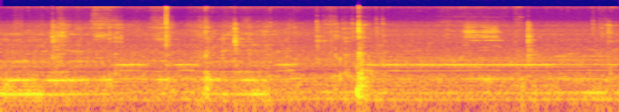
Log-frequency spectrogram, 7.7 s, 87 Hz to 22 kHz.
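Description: Case 770 backhoe loader's diesel engine running with a steady hum while its bucket digs into earth and stones, giving scattered clinks and knocks of stone. One sharp knock about halfway through is the loudest sound.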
